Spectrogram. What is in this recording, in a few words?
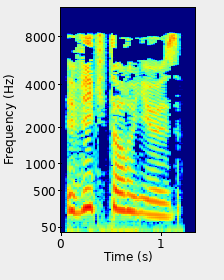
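"victorieuse", French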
